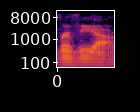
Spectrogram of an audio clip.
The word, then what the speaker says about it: Rivia: uh is it it's it is said like Rivia right Rivia Rivia what is your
